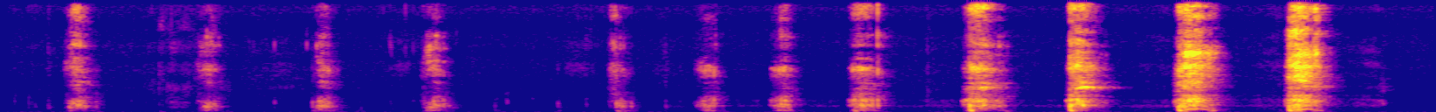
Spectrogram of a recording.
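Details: Adopted senior Pekingese with chronic cough after heartworm treatment: a run of about twelve quick, harsh coughs growing louder; lung damage attributed to the disease and its treatment, controlled with prednisolone.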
